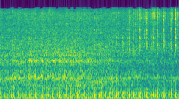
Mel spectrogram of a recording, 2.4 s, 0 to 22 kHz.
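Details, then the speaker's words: 1993 Honda CBR900RR, out of museum storage, aftermarket exhaust, jetting dyno-tuned after running slightly rich: steady low burble at idle with even firing pulses and some clatter, no misses or knocks; healthy idle. "he actually had it just a little bit too rich and so it's running perfect now"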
